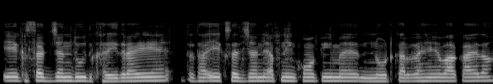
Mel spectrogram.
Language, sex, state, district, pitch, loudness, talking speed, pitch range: Hindi, male, Uttar Pradesh, Jalaun, 165 Hz, -24 LUFS, 230 wpm, 160-170 Hz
